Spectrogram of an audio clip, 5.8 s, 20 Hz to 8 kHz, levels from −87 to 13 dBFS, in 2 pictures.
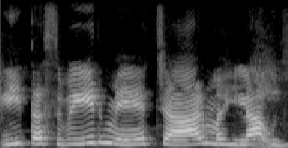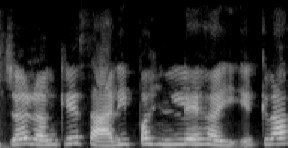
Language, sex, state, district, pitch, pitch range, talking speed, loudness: Bajjika, female, Bihar, Vaishali, 270 Hz, 255-290 Hz, 135 wpm, -15 LUFS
